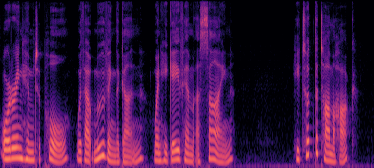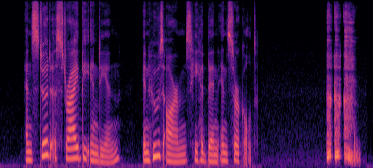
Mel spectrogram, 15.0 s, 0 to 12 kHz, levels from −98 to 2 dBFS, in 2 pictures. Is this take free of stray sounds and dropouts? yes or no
no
